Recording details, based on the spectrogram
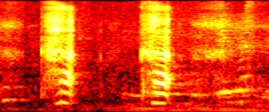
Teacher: cara keluarnya itu infijari adanya letupan. K ka posisi posisi dalam pita suaranya itu mahmus tidak bersuara.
